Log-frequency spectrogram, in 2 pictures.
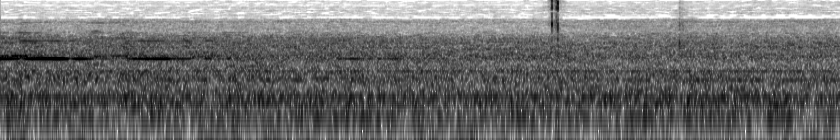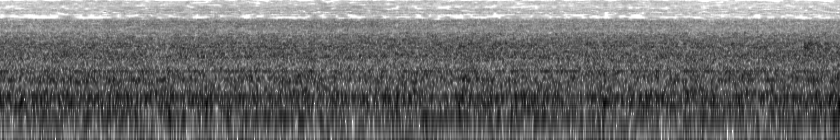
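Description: Diesel train running steadily as it slowly approaches the platform.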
